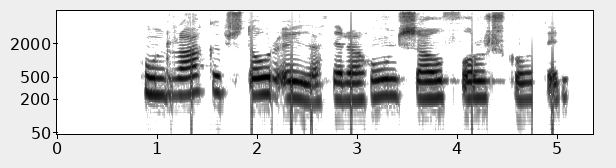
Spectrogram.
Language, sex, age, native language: Icelandic, other, 11, Icelandic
